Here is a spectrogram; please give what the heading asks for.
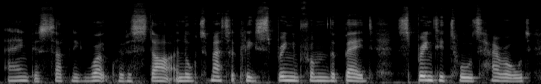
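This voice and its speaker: A female author reads a children's story aloud. Her voice sits slightly low for a woman, in a scripted storytelling style. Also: fairly even intonation, moderate pace, warm tone. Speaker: author reading own book.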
